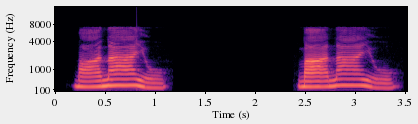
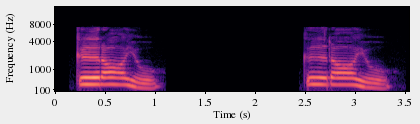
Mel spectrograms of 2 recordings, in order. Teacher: When GyeopBatchim 니은 히읗 and 리을 히읗 meets letters with iung and any vowel, 히읗 is omitted from pronouncing the word or letter.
